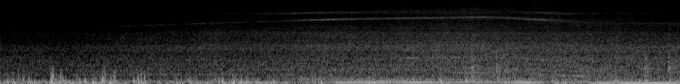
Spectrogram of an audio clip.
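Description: Northern diesel multiple unit pulling away, its engine rumbling deep and growing louder about halfway through. A high whine rises and then falls off near the end, with a few knocks of wheels over track early on.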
